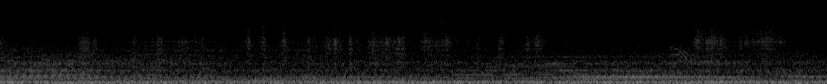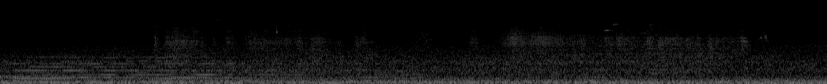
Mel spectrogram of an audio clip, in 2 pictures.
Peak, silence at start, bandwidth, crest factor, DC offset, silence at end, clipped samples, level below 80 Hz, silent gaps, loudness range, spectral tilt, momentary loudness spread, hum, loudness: -32 dBFS; 0 s; over 20 kHz; 14 dB; under 0.1%; 0 s; under 0.1%; -50 dBFS; none; 3 LU; -6 dB/octave; 4 LU; none; -47 LUFS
